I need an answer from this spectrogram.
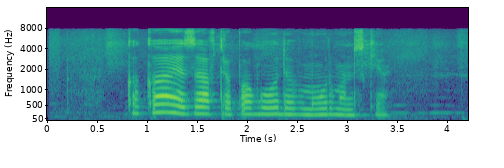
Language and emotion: Russian, sad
